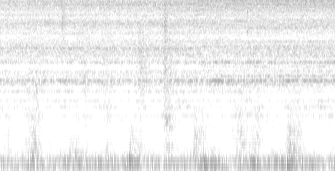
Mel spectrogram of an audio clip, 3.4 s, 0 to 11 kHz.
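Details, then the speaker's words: 2000 Honda Accord, warm engine, leak-down test: air heard hissing into the crankcase, none at intake or exhaust, with faint rhythmic ticking; worn piston rings, likely also needs head work, causing rich running at idle. "but if you listen closely you can hear air leaking in the crankcase so i checked the intake nothing exhausts nothing but i can hear it in the crankcase"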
